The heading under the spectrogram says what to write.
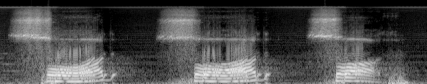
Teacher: जुबान की नोक सामने के ऊपर और नीचे के दांतों के दरमियान में आ जाए तो स्वाद होगा। और स्वाद की जो आवाज़ है वो सीन के मुकाबले में थोड़ी सी भारी होती है और थिक होती है, मोटी होती है।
